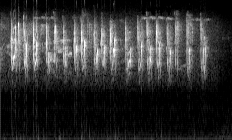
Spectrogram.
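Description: A Eurasian nuthatch gives a rapid, even run of about twenty clear, high notes, roughly five a second, for four seconds against a quiet background.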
